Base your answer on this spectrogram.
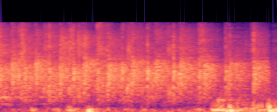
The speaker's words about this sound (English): Big round of applause for all the ladies, including me.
